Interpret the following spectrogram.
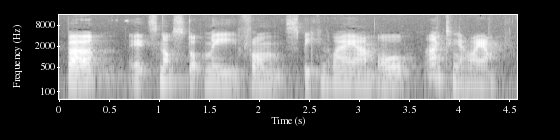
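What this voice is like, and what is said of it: Northeast English accent. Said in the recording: “you can tell from my accent, I am not from this area. I am from the northeast of England ... being a northerner”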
